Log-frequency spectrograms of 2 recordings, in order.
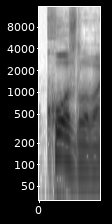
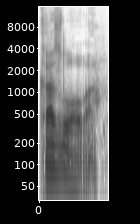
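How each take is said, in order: First: The stress is on the first syllable. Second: The stress is on a later syllable. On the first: The speaker calls it right. "в карельском варианте всегда ударение на первый" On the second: The speaker calls it wrong. "а не Козлово"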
